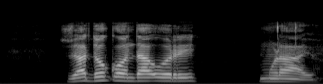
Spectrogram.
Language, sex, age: Venda, male, 20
